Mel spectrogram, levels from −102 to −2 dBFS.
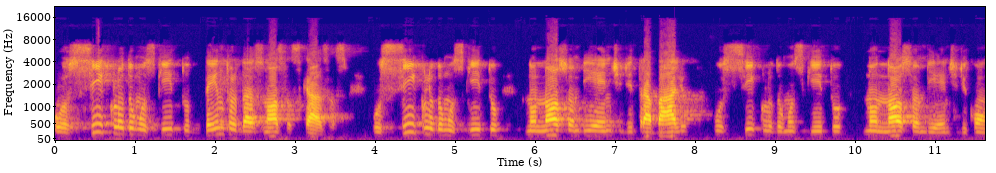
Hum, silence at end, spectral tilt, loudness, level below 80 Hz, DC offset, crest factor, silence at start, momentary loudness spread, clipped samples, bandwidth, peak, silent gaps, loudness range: none; 0 s; -1 dB/octave; -15 LUFS; -62 dBFS; under 0.1%; 16 dB; 0 s; 15 LU; under 0.1%; 14 kHz; 0 dBFS; none; 3 LU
